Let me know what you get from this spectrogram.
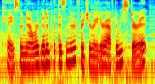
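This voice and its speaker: A young woman hosting her own channel, explaining a homemade recipe step by step in a relaxed, casual way from her kitchen. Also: fairly low pitch, very fast, creaky, faint music behind. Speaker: channel host. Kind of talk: casual how-to vlog. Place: home kitchen.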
